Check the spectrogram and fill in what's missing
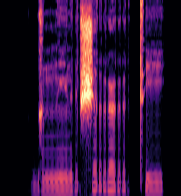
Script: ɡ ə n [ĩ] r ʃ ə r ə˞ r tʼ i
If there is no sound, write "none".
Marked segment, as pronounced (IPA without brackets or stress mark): ĩ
